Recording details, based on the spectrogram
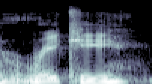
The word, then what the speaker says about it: Reiki: But it's Alchemist's Heir, H-E-I-R, .com. So his book is described as... distilled in Reiki. Am I saying that right? Reiki. – Yeah. – Reiki. – Well, okay. I don't know why I just answered. That's well, I mean, you can answer too, I guess. – I think I know what that is. I think it's pronounced Reiki.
